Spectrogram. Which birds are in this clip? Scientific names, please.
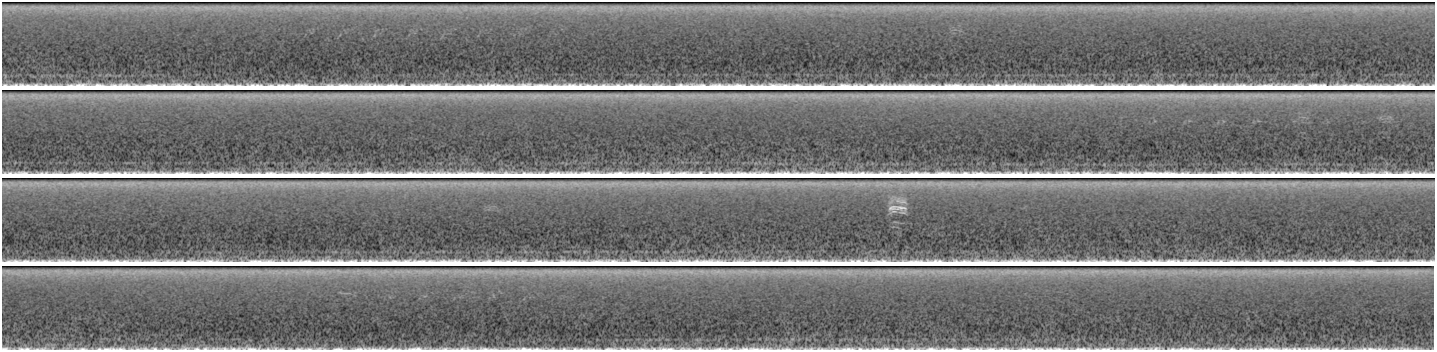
Chlorodrepanis virens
